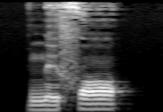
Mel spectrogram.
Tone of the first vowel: high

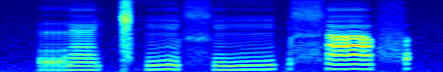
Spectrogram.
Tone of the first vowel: low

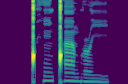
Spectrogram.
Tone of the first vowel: high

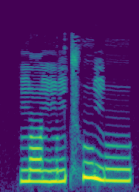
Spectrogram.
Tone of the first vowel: low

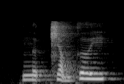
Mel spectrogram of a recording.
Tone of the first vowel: low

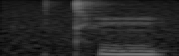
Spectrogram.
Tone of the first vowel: high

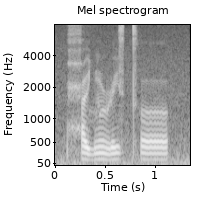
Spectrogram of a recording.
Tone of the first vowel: falling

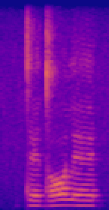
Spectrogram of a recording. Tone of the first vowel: low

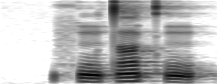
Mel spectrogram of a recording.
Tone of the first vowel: low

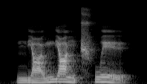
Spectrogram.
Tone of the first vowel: rising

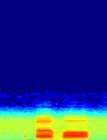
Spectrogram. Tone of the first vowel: high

